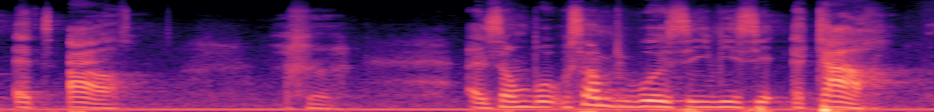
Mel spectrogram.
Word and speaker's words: et al.: I remember one of my students was telling me that this is not al, it's et al.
